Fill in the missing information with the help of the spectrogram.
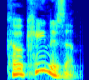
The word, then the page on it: cocainism: British English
